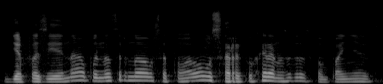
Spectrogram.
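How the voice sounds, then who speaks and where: A man's voice: a little high, fast talker, a little mellow. Young Mexican man, podcast host, casual storyteller who does voices for quotes. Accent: Mexican Spanish. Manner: slangy, laughing, acts out quotes in raised voices.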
